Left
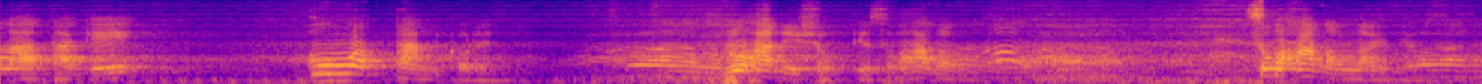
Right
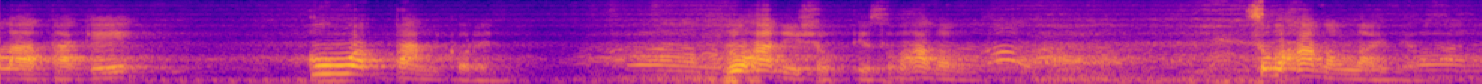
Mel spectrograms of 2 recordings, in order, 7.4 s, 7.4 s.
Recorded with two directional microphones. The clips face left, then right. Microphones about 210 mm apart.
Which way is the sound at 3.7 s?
40° right (ahead or behind).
